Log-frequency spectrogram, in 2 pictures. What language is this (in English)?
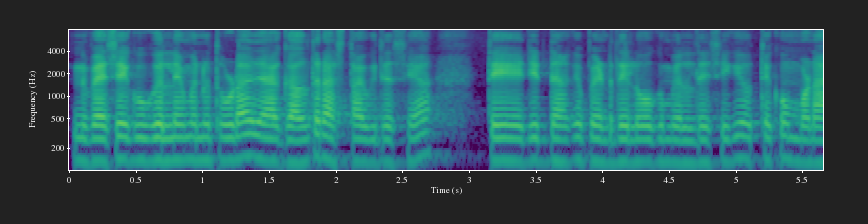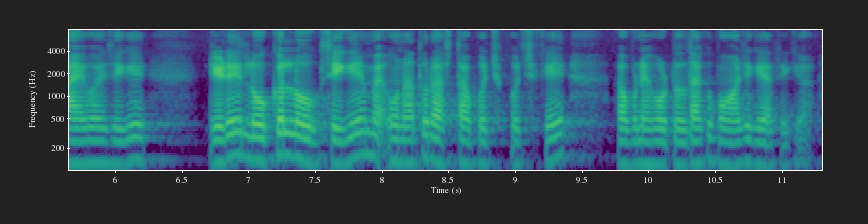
Punjabi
